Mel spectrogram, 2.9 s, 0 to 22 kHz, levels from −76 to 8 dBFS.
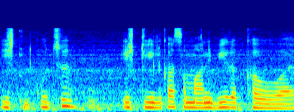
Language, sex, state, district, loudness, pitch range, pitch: Hindi, female, Uttar Pradesh, Shamli, -15 LUFS, 170-185 Hz, 175 Hz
